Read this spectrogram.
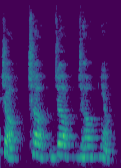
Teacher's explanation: तालु में क्या होता है, जीभ ऊपर तालु को टच करेगी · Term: तालु वर्ग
